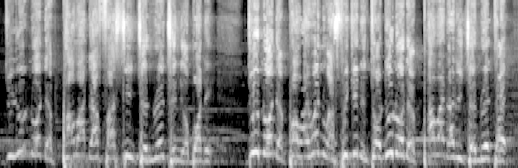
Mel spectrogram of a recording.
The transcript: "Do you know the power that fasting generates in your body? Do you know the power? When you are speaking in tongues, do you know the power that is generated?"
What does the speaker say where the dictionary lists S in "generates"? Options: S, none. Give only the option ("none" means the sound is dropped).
none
